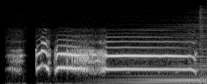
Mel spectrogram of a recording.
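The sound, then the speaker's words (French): A rooster crows loudly, a single full cock-a-doodle-doo with a short rising start and a long sustained final note. “Au fait, pourquoi le coq est-il l'emblème de la France”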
